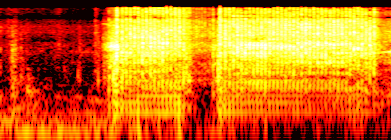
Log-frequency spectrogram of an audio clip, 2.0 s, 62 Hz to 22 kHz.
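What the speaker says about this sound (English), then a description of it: "this 3/8 impact will break these off" A 3/8-inch impact gun breaks loose bolts on a DD13 engine's fuel injection pump. It fires in two loud, close, rattling bursts with a short pause between them.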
